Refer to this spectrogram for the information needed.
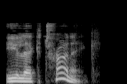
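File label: "electronic", English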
